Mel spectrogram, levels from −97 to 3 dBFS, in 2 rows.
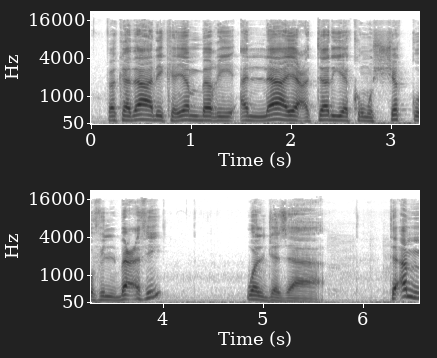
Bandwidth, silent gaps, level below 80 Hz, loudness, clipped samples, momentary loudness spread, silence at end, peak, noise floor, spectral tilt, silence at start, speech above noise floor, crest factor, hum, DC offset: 17 kHz; none; -52 dBFS; -24 LUFS; under 0.1%; 12 LU; 0 s; -6 dBFS; -52 dBFS; -4 dB/octave; 0.2 s; 28 dB; 20 dB; none; under 0.1%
